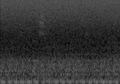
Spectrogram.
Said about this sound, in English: It's a helicopter. I'm sorry, y'all. I just kind of phased. I was just like, is the rapture getting ready to happen? I was like, you know, that little loud sound. I'm sorry. I was just like, what in the world?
